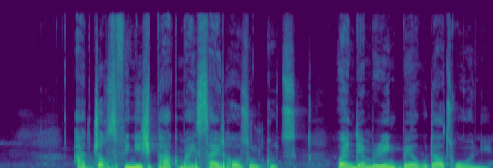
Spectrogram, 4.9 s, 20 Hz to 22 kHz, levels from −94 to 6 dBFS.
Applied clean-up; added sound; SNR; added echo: none; none; none; none.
